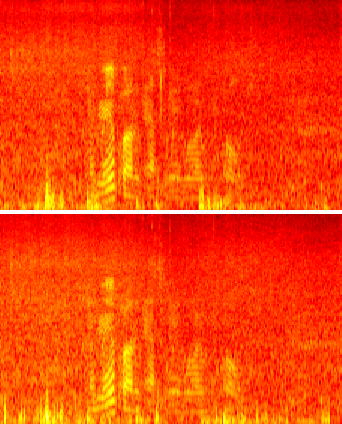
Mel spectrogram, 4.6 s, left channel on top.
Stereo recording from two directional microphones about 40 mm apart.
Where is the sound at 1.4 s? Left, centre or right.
Left.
